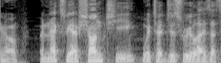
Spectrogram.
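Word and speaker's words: Shang-Chi: is going to go but next we have shang chi which i just realized that's how you pronounce it from kevin feige thank you and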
